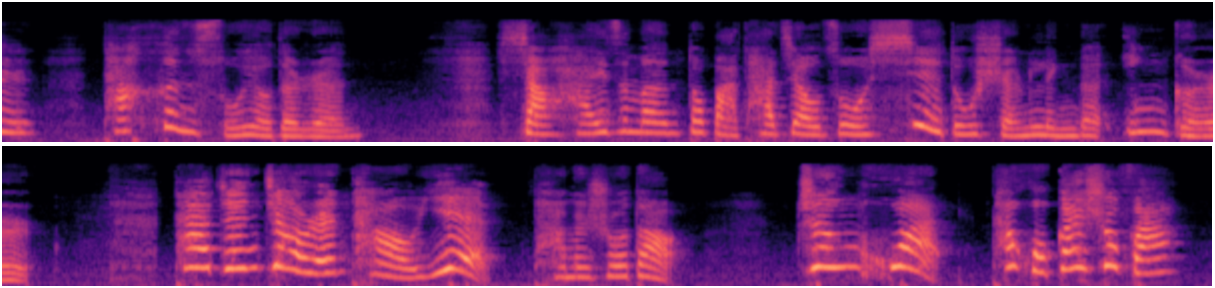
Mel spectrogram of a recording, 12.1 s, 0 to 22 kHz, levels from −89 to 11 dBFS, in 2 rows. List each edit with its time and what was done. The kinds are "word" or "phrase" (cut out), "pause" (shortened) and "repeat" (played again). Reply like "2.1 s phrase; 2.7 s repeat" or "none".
6.8 s pause; 8.6 s pause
